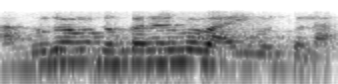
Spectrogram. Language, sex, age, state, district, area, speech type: Odia, female, 30-45, Odisha, Khordha, rural, conversation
